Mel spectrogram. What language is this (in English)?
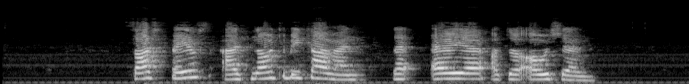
English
